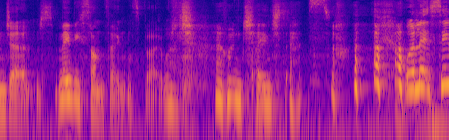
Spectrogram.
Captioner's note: laughs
